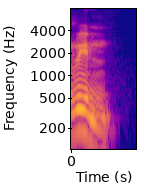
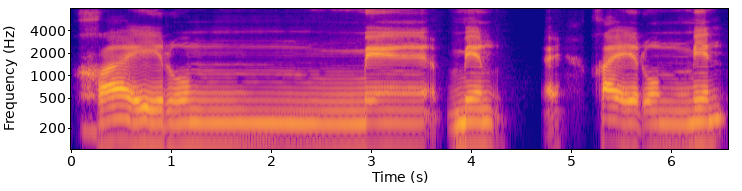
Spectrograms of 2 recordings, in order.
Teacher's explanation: Yang ini tanwin bertemu dengan mim. Jadi kita kena baca dengan idgham ma'al gunnah, iaitu memasukkan huruf ra kepada huruf mim dengan gunnah.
